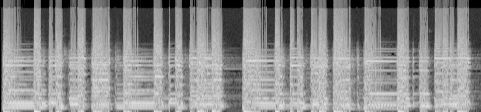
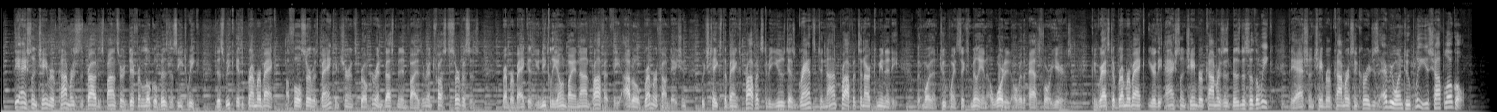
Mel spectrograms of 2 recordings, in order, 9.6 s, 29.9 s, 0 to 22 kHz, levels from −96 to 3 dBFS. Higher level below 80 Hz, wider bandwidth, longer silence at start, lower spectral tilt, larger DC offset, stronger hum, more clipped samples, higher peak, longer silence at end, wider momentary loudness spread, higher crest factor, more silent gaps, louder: first, -30 dBFS vs -42 dBFS; first, over 20 kHz vs 16.5 kHz; about the same, 0 s vs 0 s; second, -2 dB/octave vs -5 dB/octave; about the same, 6% vs 3%; neither; first, 3% vs under 0.1%; about the same, 0 dBFS vs -2 dBFS; about the same, 0 s vs 0 s; second, 4 LU vs 9 LU; second, 8 dB vs 16 dB; neither; first, -6 LUFS vs -19 LUFS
